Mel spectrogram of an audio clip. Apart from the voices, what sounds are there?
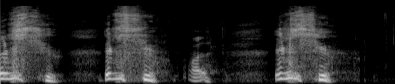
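sneezing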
